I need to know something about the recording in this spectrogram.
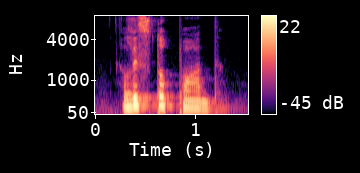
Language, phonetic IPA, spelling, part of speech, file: Ukrainian, [ɫestɔˈpad], листопад, noun, Uk-листопад.ogg
- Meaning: 1. November (eleventh month of the Gregorian calendar) 2. autumn fall of the leaves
